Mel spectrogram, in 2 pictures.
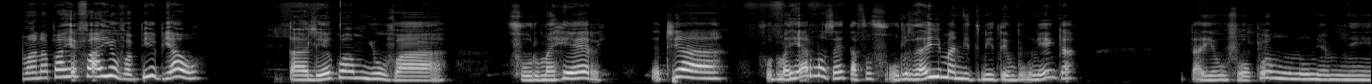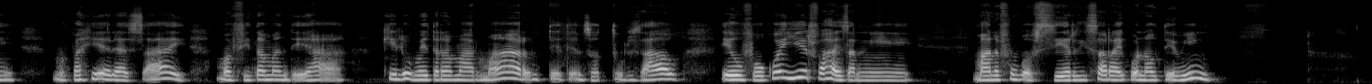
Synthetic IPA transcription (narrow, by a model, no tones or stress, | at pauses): manapaɦefauvəbibiaw | d̪̥alekuamiuvə | v̥uɾumaɦeɾi | sa̰ʈ͡ʂiə | v̥uɾumaɦeɾimozajd̪afəv̥ṵɾuzajimanid̪inid̪embuneŋkʲa | d̪̥a̰ewivokuŋununamini | mapaɦeɾaz̥ajmavit̪əmand̪eɦə̰ | kilomet̪rəmaɾumaɾunit̪ḛt̪ḛnizawt̪uluzawewvokueiɾifaɦajzani | manəfumbaviz̥eɾisaɾajkuanawt̪ewiɲi̥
